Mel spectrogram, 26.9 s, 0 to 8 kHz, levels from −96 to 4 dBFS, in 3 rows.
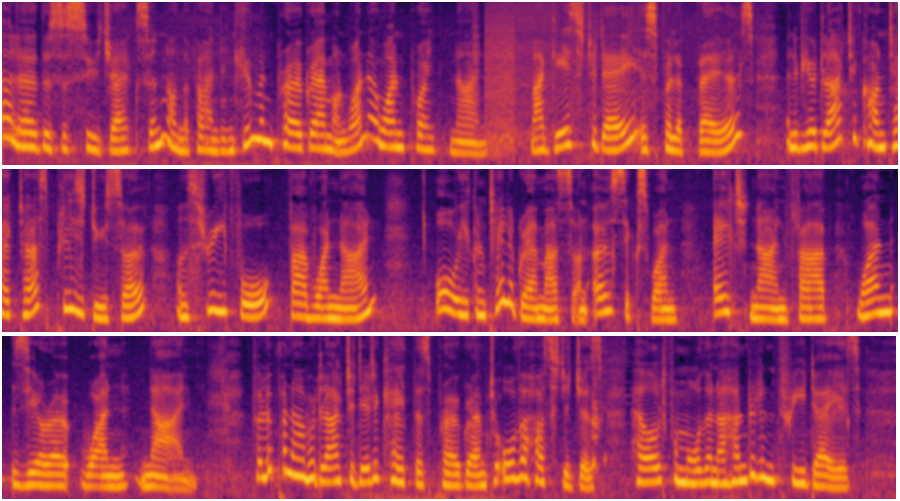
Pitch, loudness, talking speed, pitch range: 210 Hz, -16 LUFS, 130 wpm, 170-245 Hz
